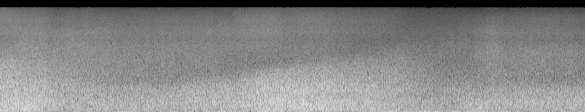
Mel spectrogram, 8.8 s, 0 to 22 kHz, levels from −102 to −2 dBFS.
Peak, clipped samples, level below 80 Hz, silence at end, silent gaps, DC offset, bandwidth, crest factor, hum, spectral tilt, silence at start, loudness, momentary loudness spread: -2 dBFS; under 0.1%; -34 dBFS; 0 s; none; under 0.1%; 16.5 kHz; 18 dB; none; -5 dB/octave; 0 s; -21 LUFS; 8 LU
